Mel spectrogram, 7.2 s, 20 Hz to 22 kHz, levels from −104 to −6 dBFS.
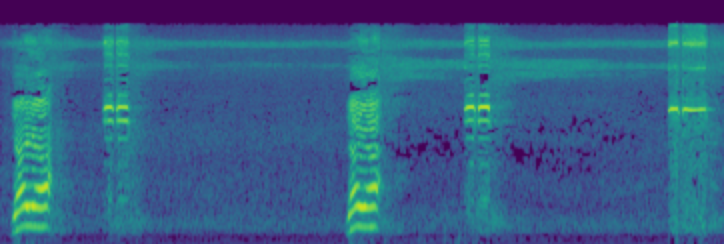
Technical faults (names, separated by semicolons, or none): none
